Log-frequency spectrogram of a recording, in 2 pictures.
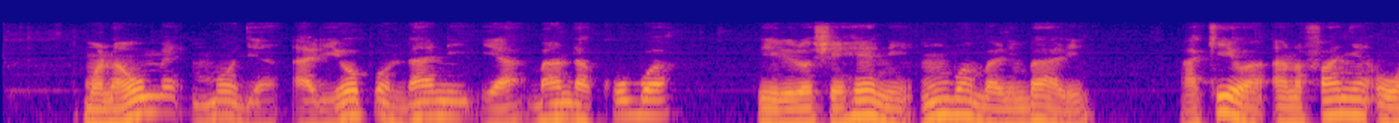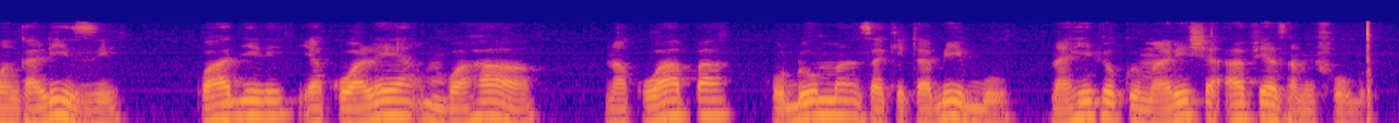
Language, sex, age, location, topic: Swahili, male, 25-35, Dar es Salaam, agriculture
